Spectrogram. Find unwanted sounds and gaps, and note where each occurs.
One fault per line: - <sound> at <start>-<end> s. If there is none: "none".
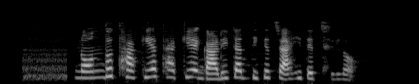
none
